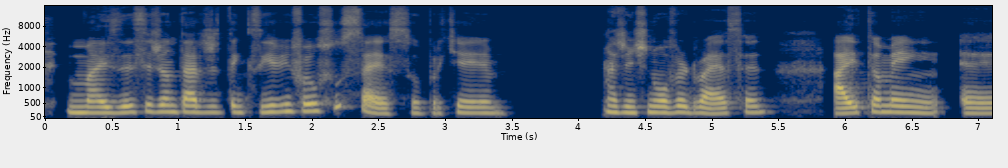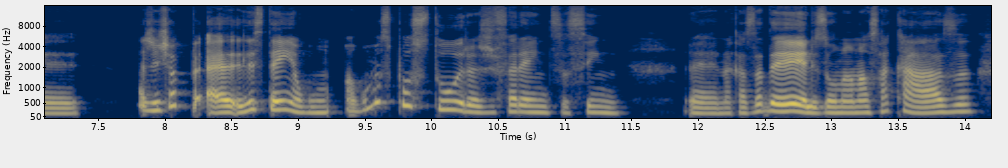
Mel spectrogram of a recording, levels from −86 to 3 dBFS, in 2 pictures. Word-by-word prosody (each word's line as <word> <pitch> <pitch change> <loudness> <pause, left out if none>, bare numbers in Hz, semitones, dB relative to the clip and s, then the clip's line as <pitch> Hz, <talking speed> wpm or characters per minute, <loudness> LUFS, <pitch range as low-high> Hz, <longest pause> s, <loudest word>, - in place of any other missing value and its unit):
Mas 190 -2 +1
esse 205 +3 0
jantar 215 -1 +2
de 195 0 -7
Thanksgiving 210 +2 -2
foi 235 +1 +1
um 245 - +2
sucesso. 180 - -2
Porque 180 +1 -4 0.8
a 210 -3 0
gente 190 0 -2
no 195 - +2
overdressed 185 0 0 0.5
aí 170 +2 +6
também, 195 -3 0
eh 170 0 -2 0.4
a - - 0
gente 260 +9 0
ape 410 0 -3
Eh, 200 +1 +7
eles 265 +8 +1
têm 280 -1 +4
algum 190 -1 -3
algumas - - -4
posturas 295 - -1
diferentes, 200 -1 -3
assim, 185 0 -7 0.5
eh, 170 -2 -4
na 175 +1 -8
casa 180 +6 -5
deles 230 -6 +8
ou 190 - +2
na 185 0 -1
nossa 195 +4 -3
casa. 205 +3 0
200 Hz, 150 wpm, -22 LUFS, 185-225 Hz, 0.8 s, deles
